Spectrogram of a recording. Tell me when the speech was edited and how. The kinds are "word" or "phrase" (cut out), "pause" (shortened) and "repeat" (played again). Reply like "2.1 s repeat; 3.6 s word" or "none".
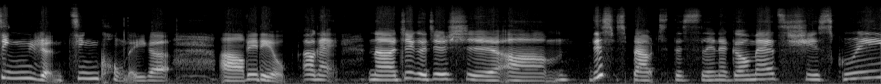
2.4 s word; 2.9 s pause; 6.2 s word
